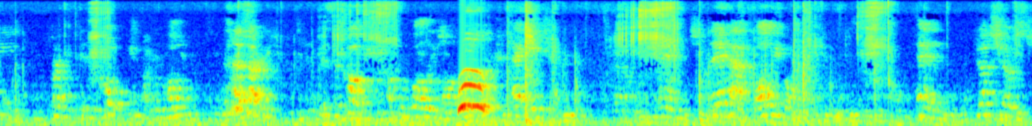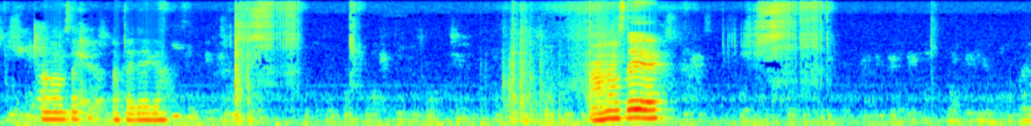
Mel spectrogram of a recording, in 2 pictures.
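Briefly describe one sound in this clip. A young woman talks in a relaxed way close by.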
